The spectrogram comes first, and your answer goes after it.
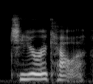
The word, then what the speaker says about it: Chiricahua: and foremost how do you say chirawa cha chirawa so that's an easy way to remember it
